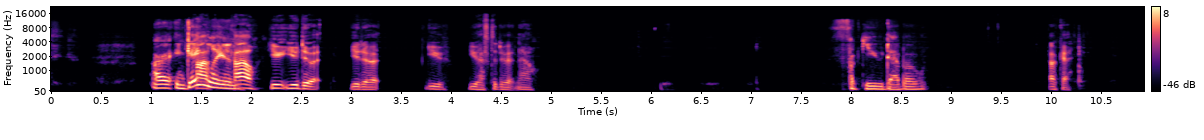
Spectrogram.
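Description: A young man talks and laughs into a microphone over an online call.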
